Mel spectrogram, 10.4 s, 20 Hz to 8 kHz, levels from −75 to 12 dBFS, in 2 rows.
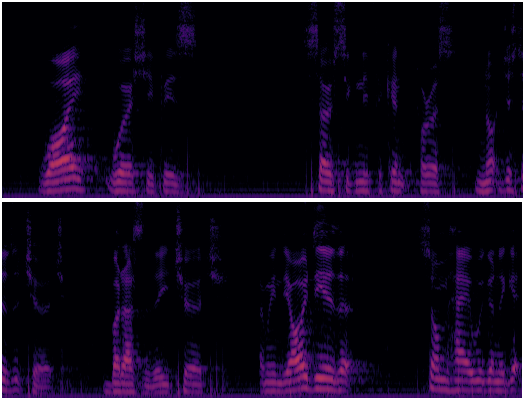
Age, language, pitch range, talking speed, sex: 50-69, English, 125-160 Hz, 150 wpm, male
